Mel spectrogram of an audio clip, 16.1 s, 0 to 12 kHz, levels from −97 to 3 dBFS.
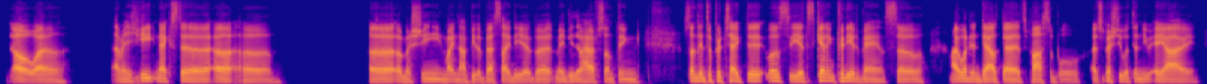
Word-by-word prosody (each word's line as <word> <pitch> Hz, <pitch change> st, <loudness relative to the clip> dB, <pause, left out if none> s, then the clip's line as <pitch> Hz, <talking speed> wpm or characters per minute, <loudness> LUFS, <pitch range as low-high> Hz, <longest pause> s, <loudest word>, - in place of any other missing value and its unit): Oh 105 Hz, -2 st, +5 dB
wow, 100 Hz, 0 st, +1 dB, 0.6 s
I -, -, 0 dB
mean 110 Hz, -1 st, -2 dB
she 130 Hz, +4 st, 0 dB
next 120 Hz, -1 st, 0 dB
to -, -, +2 dB
uh, 105 Hz, -2 st, +1 dB
um 100 Hz, 0 st, -19 dB, 1.2 s
Uh, 105 Hz, 0 st, +3 dB
a -, -, +1 dB
machine 105 Hz, +2 st, -3 dB
might 105 Hz, 0 st, 0 dB
not 100 Hz, -2 st, -2 dB
be 100 Hz, -, -4 dB
the 100 Hz, -, -5 dB
best 100 Hz, +2 st, -1 dB
idea, 100 Hz, 0 st, -1 dB
but 95 Hz, +1 st, -2 dB
maybe 105 Hz, +1 st, -4 dB
they'll 110 Hz, -2 st, -1 dB
have 105 Hz, 0 st, +1 dB
something 105 Hz, -2 st, -5 dB, 0.6 s
something 140 Hz, -1 st, +1 dB
to -, -, -1 dB
protect 125 Hz, -1 st, +1 dB
it, 130 Hz, -1 st, +2 dB
we'll 140 Hz, 0 st, +2 dB
see, 115 Hz, -1 st, -2 dB
It's 115 Hz, -3 st, -1 dB
getting 140 Hz, -5 st, +2 dB
pretty 135 Hz, +1 st, +2 dB
advanced, 110 Hz, -2 st, -3 dB
so 105 Hz, -1 st, -2 dB, 0.3 s
I 110 Hz, -, +5 dB
wouldn't 120 Hz, -1 st, 0 dB
doubt 110 Hz, -1 st, +4 dB
that 105 Hz, -1 st, +4 dB
it's 100 Hz, -, -8 dB
possible, 100 Hz, -1 st, -3 dB
especially 125 Hz, -, -2 dB
with 115 Hz, -, -4 dB
the 110 Hz, -, -5 dB
new 110 Hz, 0 st, -6 dB
AI. 105 Hz, -1 st, +1 dB
105 Hz, 170 wpm, -23 LUFS, 100-115 Hz, 1.2 s, Oh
